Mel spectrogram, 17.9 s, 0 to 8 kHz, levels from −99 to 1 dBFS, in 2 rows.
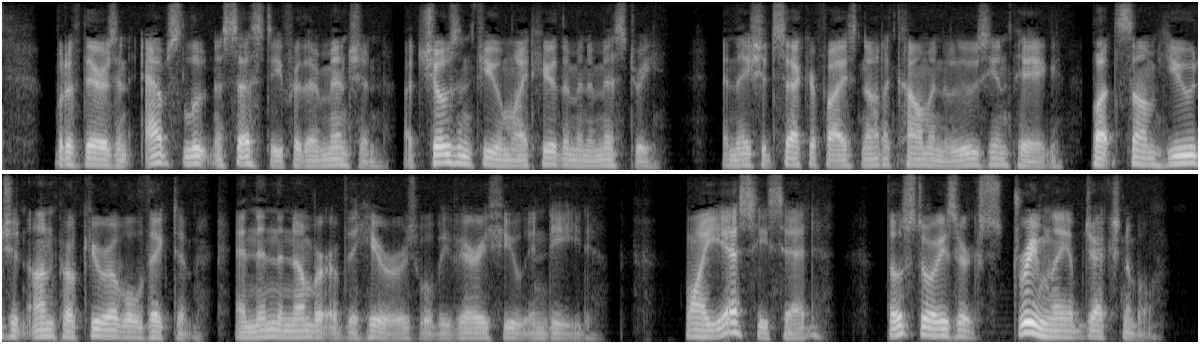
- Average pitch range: Yes, average, 3.9 semitones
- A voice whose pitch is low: Yes, low, 100 Hz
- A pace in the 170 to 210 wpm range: Yes, average, 185 wpm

